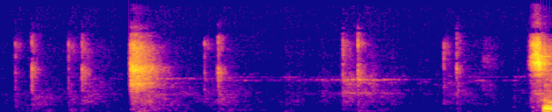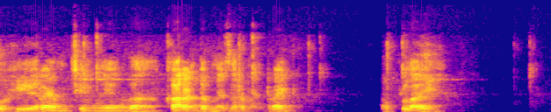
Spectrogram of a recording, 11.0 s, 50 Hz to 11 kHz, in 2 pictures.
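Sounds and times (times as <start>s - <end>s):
faint computer mouse clicks: 3.4s - 3.8s, 4.4s - 4.7s, 6.2s - 6.6s, 7.8s - 9.6s.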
